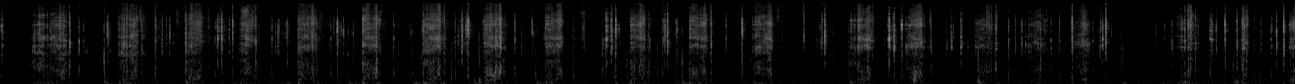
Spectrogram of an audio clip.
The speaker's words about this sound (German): Jetzt noch die Möhren schälen.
